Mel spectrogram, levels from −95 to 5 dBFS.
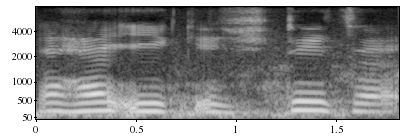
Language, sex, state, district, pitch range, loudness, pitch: Hindi, female, Bihar, Saran, 215-230 Hz, -14 LUFS, 220 Hz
